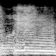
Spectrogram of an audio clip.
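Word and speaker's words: क्लीं: की मात्रा और बिंदी उसका उच्चारण होगा क्लिंग ग ग की पीछ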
